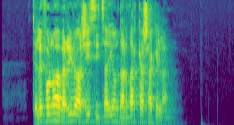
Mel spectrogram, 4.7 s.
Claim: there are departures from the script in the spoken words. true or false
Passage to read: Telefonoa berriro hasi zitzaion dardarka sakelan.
false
